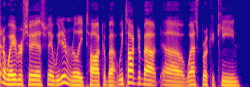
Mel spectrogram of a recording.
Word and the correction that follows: Ikhine: How do you pronounce it? – Westbrook Ikhine. – Ikhine, not Akeen.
